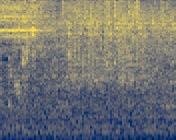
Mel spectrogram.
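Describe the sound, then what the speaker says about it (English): Tap water runs steadily into a container holding two developed film reels for washing, a close, continuous gushing hiss with no talking. "We turn on the water."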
